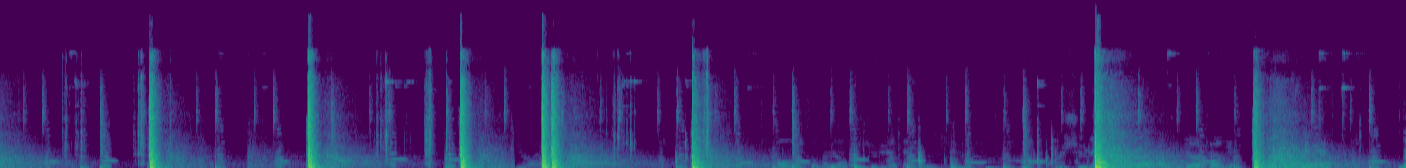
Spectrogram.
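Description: Rifles firing at a busy shooting range, a string of loud sharp cracks spaced every second or so with echoing tails, some close and some farther off, with faint voices between shots.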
